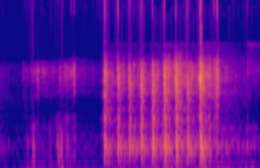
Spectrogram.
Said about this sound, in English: I clenched my teeth, my knuckles, and knocked on the door.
